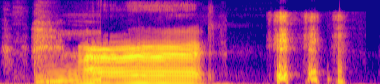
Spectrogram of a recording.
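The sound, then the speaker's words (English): On the show What the Foot, a man's voice lets out one drawn-out, low mooing call lasting over a second, imitating a cow, followed by three short, quieter vocal bursts. “You sounded like a cow.”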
